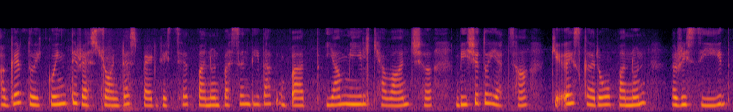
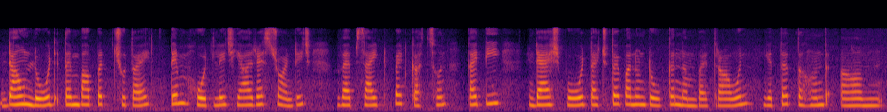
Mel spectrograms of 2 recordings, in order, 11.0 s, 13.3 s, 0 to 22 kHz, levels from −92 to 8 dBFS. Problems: constant background noise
